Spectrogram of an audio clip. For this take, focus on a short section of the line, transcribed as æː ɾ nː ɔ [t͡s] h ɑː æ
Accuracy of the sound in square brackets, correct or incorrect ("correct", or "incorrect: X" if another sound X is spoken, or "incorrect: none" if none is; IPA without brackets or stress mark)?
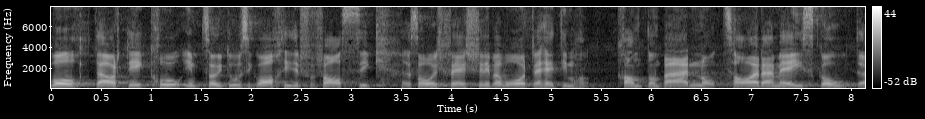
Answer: correct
